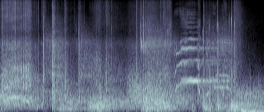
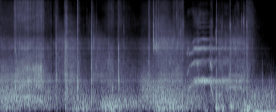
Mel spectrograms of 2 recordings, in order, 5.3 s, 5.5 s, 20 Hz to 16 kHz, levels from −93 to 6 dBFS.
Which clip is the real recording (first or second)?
first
